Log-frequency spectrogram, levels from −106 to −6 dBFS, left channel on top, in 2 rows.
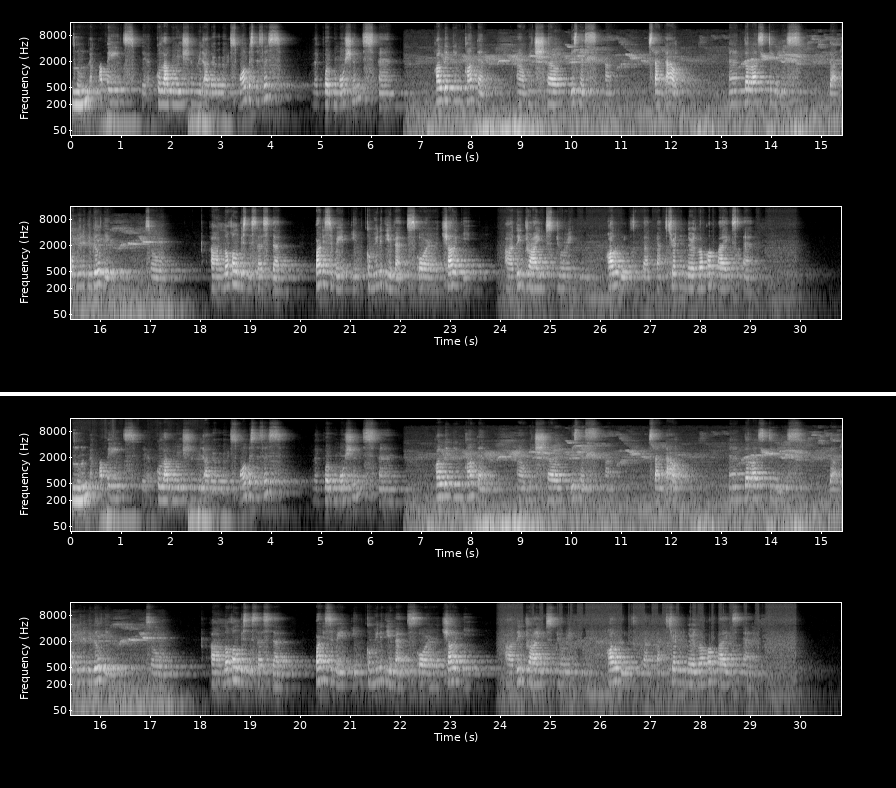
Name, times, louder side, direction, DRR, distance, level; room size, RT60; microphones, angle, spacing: voice 1, 0.0-0.4 24.0-24.1 25.5-26.2 27.0-27.2 29.0-29.9, right 1 dB, 60° right, 8 dB, 0.6 m, -38 dB
voice 2, 0.5-4.2 4.8-6.4 7.3-8.3 8.9-10.8 11.5-12.1 13.1-14.6 15.2-16.3 16.9-17.3 18.2-19.6 20.3-23.4 24.1-25.9 26.1-29.1, left 5 dB, 45° left, 7 dB, 0.6 m, -31 dB
sound 1, 6.6-17.3, left 2 dB, 20° left, 1.5 m, -41 dB
7.7 x 7.3 x 3.0 m, 1.5 s
head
